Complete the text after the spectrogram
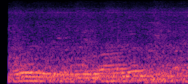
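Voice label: "yu2wang3", Mandarin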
